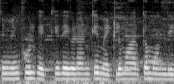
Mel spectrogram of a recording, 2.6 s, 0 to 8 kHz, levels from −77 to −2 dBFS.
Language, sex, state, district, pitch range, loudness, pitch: Telugu, female, Andhra Pradesh, Visakhapatnam, 185-195 Hz, -15 LUFS, 190 Hz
